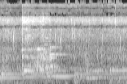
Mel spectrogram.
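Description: Spice paste for Nagpuri Saoji-style dal kanda sizzles steadily in a pan, a close, continuous frying hiss with light stirring scrapes throughout.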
